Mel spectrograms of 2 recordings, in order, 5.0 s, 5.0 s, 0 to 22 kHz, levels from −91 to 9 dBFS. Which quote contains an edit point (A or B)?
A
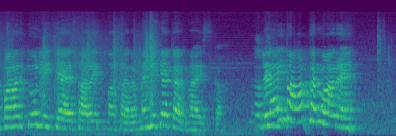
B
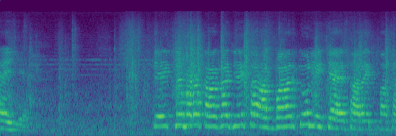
A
